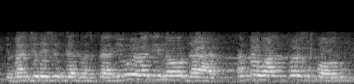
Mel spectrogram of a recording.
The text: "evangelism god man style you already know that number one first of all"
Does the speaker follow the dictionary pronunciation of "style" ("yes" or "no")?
no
